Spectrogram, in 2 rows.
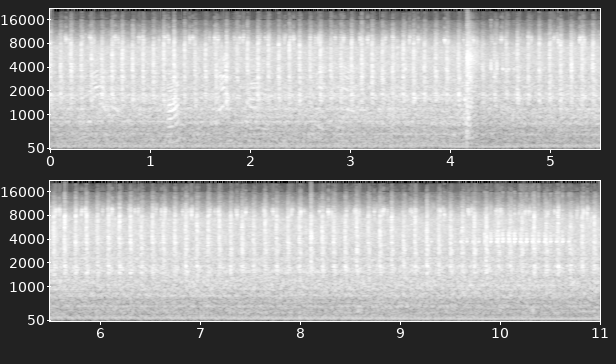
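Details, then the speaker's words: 1998 Ford F-150, 4.2-liter, idling choppy with a recurring stumble under a steady drone; misfire persists on cylinder number six, cylinder not yet confirmed faulty, spark plug to be pulled next. "all right guys so we definitely still got a problem with number six now that doesn't necessarily mean something's wrong with the cylinder right now"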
